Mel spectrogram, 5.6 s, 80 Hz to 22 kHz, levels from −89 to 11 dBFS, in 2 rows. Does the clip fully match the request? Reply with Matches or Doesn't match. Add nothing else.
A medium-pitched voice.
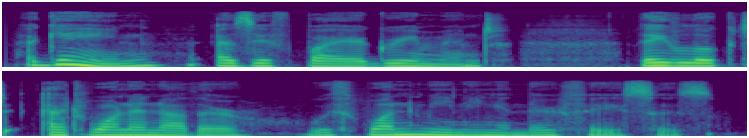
Matches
